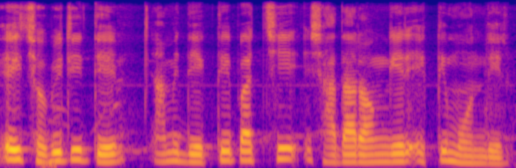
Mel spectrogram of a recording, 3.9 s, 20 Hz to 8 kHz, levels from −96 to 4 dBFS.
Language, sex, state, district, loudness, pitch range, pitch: Bengali, male, West Bengal, Cooch Behar, -19 LUFS, 135-165 Hz, 140 Hz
